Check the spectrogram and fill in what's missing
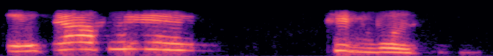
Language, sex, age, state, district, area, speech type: Bengali, female, 45-60, West Bengal, Darjeeling, urban, conversation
